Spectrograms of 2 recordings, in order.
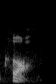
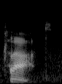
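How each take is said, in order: First: It ends with a th sound. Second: It ends with a t sound. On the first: "we don't say cloth" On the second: "We say C L A A T"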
